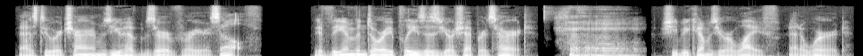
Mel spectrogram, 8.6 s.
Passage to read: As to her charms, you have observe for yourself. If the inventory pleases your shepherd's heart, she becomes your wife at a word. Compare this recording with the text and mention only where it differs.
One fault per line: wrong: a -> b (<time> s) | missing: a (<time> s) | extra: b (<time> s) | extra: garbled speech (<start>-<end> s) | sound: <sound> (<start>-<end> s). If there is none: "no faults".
sound: laugh (5.4-6.5 s)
